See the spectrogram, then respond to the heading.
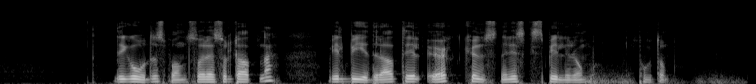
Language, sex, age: Norwegian, male, 27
